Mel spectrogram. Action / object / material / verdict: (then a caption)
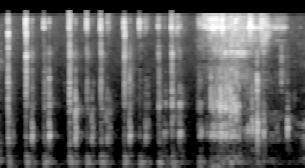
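tap / plastic mechanical keyboard with plastic keycaps / plastic / none. Fingertips of both hands type on and tap the plastic keycaps of a full-size white mechanical keyboard with a plastic brick-compatible case, lying on a desk mat. Short, sharp clacks sound in quick succession, each with a brief hollow low thump. Near the end, a brighter, denser burst of clicking follows.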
